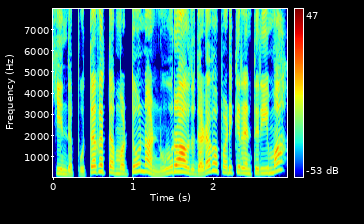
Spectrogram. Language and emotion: Tamil, surprised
